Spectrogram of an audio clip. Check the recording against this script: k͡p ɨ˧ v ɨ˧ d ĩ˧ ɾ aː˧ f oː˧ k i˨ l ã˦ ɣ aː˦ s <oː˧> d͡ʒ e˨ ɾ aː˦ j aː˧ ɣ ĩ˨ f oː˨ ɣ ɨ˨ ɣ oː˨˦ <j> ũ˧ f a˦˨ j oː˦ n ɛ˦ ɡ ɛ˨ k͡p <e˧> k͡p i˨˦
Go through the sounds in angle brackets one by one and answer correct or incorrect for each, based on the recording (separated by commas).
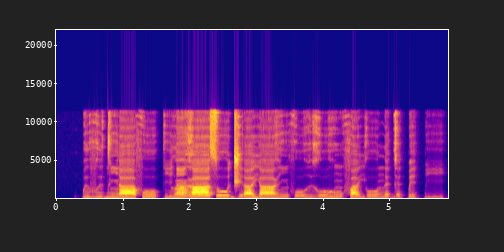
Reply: incorrect, incorrect, incorrect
